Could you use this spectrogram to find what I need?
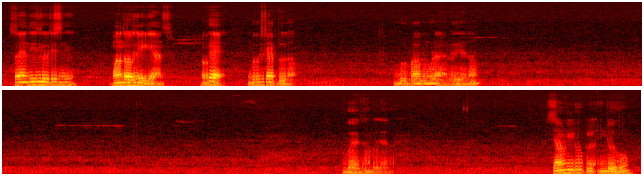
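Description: A man speaks calmly in short bursts with pauses, heard through a microphone.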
